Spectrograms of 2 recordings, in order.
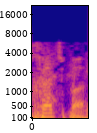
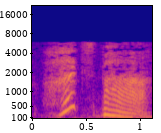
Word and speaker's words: chutzpah: It's chutzpah. Yeah, it's chutzpah.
